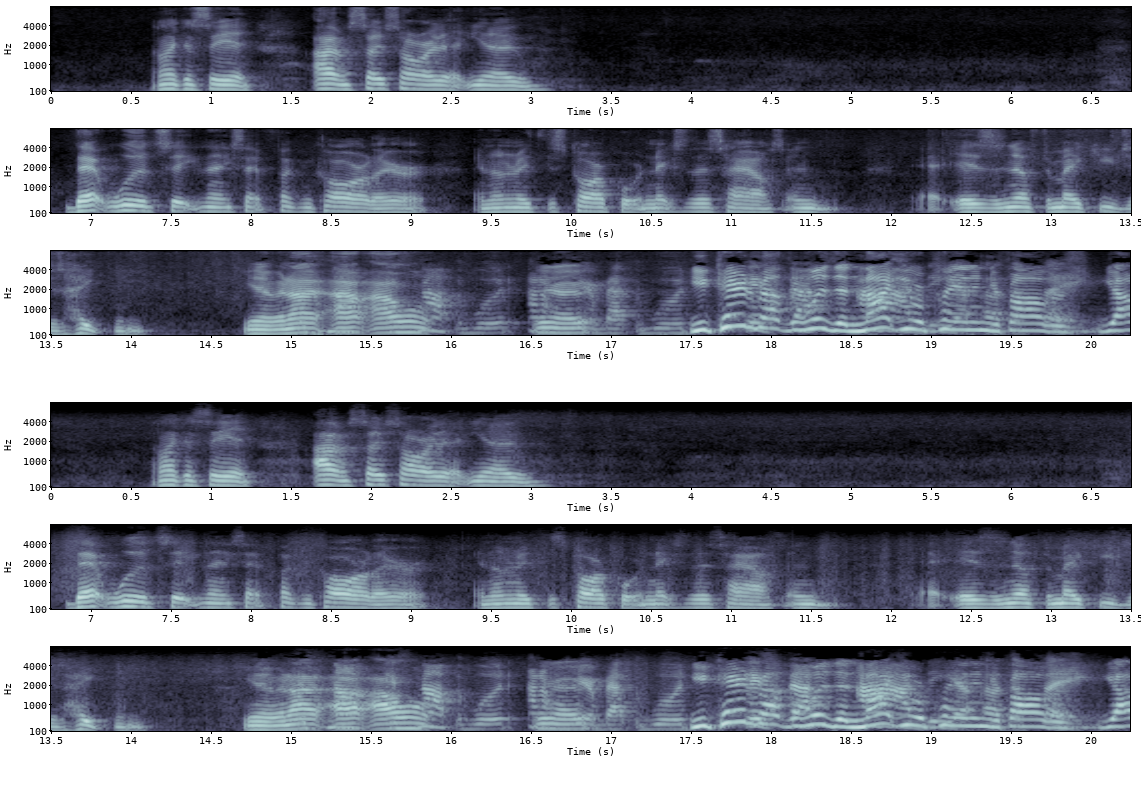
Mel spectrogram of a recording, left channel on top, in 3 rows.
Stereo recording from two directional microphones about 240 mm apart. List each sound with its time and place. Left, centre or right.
0.6 s speech: left
6.9 s speech: centre
17.5 s speech: left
